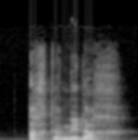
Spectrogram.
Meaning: 1. late afternoon 2. afternoon (period between noon and 6 PM)
- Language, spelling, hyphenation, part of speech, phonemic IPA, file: Dutch, achtermiddag, ach‧ter‧mid‧dag, noun, /ˈɑx.tərˌmɪ.dɑx/, Nl-achtermiddag.ogg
